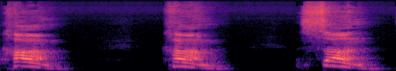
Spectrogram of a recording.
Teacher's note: 아의 중간 발음인데 아가 약간 강하다고 생각하면 되겠습니다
